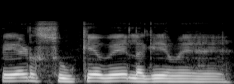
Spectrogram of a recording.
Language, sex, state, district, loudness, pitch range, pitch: Hindi, male, Uttar Pradesh, Lucknow, -13 LUFS, 135-155 Hz, 140 Hz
